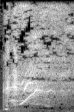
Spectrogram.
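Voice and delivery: high squealing laugh. Real, not acted. After housewife voice.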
